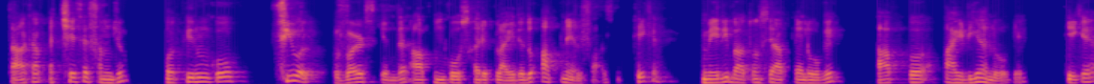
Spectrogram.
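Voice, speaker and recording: A man's voice: medium pitch, dull audio. A man giving explanatory podcast advice on engineering job interviews, walking through points step by step and often checking in with the listener.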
